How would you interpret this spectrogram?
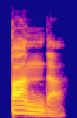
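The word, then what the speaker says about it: πάντα: So basically the articulate form that's re recommended by the book that is prescribed by the book is panda with a with a very very clear n kind of similar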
